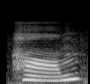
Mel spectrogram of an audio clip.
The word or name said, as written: hom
